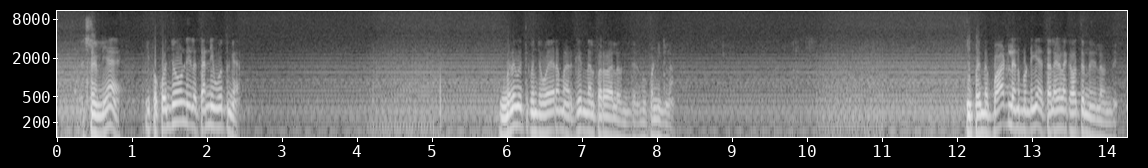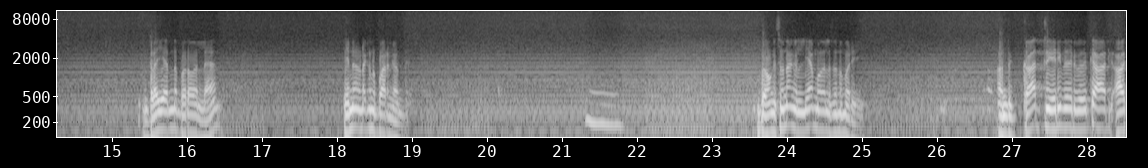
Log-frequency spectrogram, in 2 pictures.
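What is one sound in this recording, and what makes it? A man speaks calmly and clearly into a microphone, explaining in short phrases.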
